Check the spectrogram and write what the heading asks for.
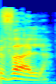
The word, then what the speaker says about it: veulent: But ils veulent is different. Prononcez, s'il vous plaît. Marc veut un café. Marc et Sabine, ils veulent 2 cafés. Veulent. You just need to open your mouth a bit wider.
